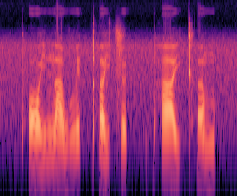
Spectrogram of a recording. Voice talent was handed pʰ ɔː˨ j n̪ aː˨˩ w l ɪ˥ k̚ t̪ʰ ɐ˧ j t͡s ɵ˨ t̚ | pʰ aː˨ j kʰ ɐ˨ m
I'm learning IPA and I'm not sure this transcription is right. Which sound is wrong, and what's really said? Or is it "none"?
ɔː˨ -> ɔː˨˧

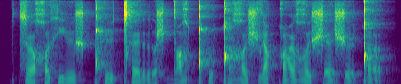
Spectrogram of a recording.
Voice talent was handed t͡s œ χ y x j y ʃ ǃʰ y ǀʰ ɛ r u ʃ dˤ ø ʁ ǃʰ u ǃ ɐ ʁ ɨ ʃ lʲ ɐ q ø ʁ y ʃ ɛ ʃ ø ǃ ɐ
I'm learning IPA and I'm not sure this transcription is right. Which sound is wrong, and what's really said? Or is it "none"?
ɨ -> ə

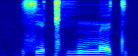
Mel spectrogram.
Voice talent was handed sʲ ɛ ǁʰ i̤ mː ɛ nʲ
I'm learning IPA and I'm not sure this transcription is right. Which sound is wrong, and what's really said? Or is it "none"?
nʲ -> tʲ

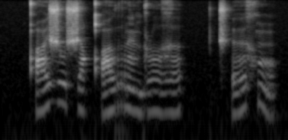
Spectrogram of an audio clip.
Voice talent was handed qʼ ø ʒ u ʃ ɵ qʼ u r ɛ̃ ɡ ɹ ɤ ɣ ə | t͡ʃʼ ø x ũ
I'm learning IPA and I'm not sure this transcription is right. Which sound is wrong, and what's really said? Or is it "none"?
none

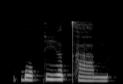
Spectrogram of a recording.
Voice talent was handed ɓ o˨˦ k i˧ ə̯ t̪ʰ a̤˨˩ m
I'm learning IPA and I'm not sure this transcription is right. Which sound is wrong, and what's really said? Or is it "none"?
none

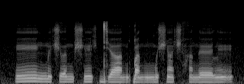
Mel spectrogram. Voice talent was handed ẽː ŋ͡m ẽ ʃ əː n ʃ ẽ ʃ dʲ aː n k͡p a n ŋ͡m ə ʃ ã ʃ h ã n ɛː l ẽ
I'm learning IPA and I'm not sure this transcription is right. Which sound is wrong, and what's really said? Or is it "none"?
none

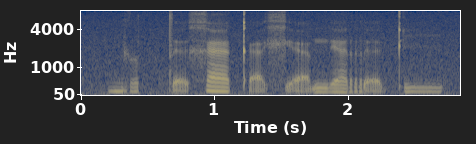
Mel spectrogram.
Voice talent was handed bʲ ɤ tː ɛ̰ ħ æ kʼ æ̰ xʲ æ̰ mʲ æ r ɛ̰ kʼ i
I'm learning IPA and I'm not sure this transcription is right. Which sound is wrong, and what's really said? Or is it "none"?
ħ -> x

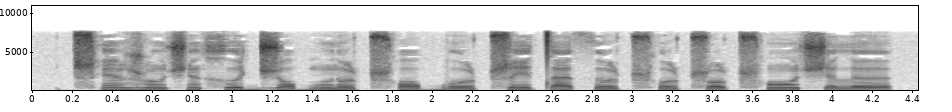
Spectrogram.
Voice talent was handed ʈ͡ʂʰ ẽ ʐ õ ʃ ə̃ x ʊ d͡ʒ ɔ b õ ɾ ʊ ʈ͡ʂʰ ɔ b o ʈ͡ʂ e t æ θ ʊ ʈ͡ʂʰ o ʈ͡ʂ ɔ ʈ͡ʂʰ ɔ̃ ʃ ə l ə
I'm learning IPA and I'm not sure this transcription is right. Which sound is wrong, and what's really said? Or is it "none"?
none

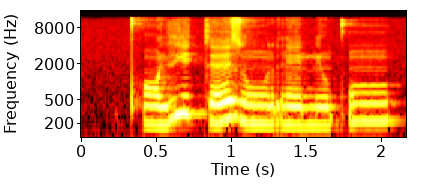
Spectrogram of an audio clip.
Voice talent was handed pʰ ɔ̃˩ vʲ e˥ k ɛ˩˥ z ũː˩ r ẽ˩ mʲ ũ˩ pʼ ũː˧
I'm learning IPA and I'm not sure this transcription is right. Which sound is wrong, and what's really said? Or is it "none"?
none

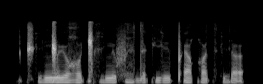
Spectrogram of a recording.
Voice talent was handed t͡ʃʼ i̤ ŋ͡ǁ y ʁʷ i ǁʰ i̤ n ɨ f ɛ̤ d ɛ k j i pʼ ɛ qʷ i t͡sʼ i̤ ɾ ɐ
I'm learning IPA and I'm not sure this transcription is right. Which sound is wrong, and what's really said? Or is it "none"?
none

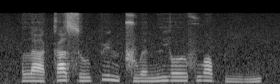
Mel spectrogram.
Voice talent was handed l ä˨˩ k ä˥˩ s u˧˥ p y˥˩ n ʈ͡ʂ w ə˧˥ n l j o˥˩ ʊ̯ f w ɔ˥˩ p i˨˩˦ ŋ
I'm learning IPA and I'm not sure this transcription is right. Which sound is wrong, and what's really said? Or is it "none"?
o˥˩ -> o˥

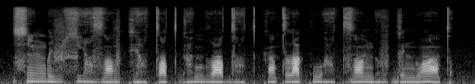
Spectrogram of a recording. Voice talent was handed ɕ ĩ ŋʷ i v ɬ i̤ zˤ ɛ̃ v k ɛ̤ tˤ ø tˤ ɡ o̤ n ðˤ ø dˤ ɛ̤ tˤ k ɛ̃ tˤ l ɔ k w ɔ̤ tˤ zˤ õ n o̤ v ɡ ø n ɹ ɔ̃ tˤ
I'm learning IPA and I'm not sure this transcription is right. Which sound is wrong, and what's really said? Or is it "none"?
ɹ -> w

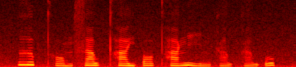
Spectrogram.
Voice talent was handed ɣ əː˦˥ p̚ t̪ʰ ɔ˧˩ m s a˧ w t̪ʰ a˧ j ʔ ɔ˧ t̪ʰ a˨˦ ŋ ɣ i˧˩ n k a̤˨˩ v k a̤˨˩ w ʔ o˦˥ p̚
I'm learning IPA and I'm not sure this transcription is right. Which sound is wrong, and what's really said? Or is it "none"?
v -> w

